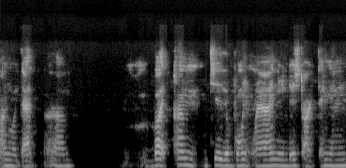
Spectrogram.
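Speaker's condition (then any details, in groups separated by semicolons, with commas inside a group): Cerebral palsy; from birth, uses wheelchair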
